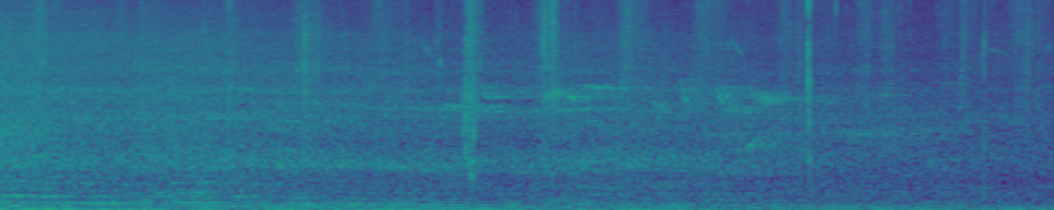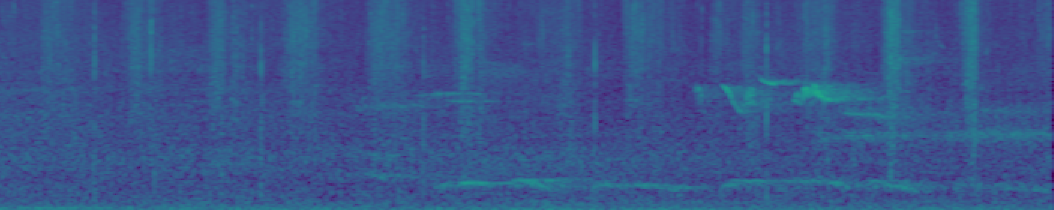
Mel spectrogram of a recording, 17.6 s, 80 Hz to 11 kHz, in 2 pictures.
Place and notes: Sophienstraße, Berlin, Germany - walk around small park
walk between trees and around church, church bells, raindrops, sandy and grass paths, birds, traffic
Deutschland, European Union, 17 May 2013, 19:58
